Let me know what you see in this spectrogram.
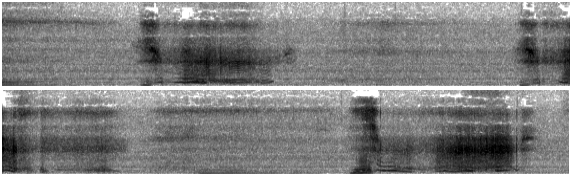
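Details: Three loud, rough, fluttering snores on breathing in, about four seconds apart, with quieter breathing out between them; typical snoring.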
